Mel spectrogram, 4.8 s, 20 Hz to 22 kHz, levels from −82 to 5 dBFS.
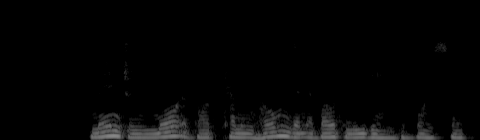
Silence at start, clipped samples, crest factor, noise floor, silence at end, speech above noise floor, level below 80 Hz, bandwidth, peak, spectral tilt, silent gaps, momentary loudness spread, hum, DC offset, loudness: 0.9 s; under 0.1%; 16 dB; -86 dBFS; 0.15 s; 38 dB; -78 dBFS; 7 kHz; -32 dBFS; -10 dB/octave; none; 10 LU; none; under 0.1%; -49 LUFS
